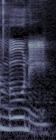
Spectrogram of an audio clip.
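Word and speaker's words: Mooknee: Mooney. Not Melanie. Mooney. But she does spell it M-O-O-K-N-E-E. Mooney.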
